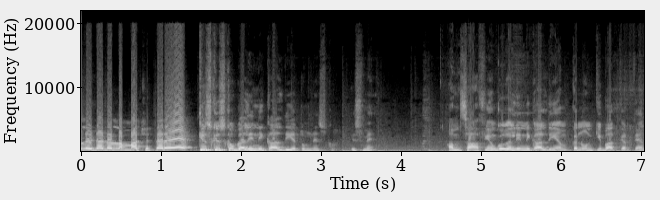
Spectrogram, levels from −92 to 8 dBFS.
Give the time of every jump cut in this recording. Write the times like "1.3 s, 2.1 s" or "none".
1.4 s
